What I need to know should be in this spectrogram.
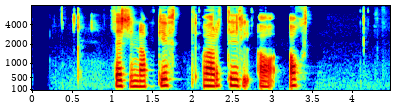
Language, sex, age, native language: Icelandic, female, 30-39, Icelandic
